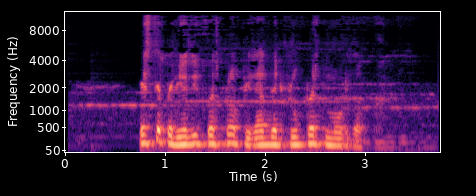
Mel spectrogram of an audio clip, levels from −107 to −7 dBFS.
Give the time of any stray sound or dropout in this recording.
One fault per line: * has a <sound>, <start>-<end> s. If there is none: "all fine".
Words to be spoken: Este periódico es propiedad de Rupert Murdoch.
all fine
